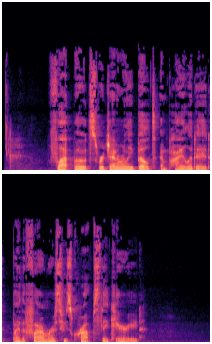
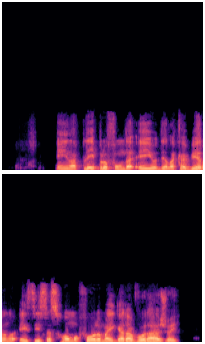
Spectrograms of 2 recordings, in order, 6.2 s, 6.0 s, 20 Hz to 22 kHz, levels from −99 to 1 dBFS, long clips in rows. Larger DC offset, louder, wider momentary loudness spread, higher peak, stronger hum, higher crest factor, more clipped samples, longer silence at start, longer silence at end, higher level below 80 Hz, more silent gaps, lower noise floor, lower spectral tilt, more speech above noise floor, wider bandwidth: neither; about the same, -21 LUFS vs -19 LUFS; first, 11 LU vs 8 LU; about the same, -2 dBFS vs -2 dBFS; neither; first, 22 dB vs 16 dB; neither; second, 0.05 s vs 0.8 s; first, 1 s vs 0.4 s; about the same, -62 dBFS vs -60 dBFS; neither; first, -71 dBFS vs -59 dBFS; about the same, -4.5 dB/octave vs -5.5 dB/octave; first, 49 dB vs 41 dB; first, 16.5 kHz vs 8 kHz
